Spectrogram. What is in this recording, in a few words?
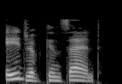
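"age of consent", British English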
